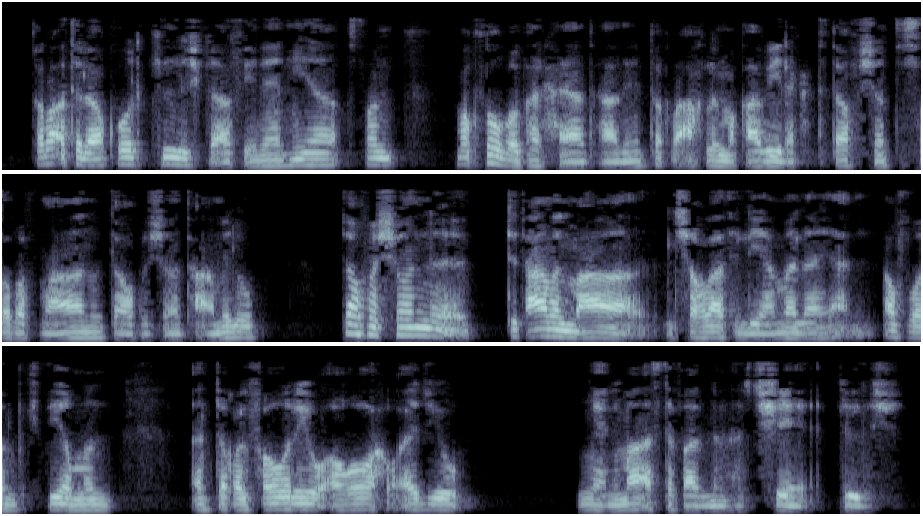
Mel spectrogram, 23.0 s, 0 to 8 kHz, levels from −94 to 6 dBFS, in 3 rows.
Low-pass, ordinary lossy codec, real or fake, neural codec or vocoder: 7.2 kHz; MP3, 24 kbps; real; none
